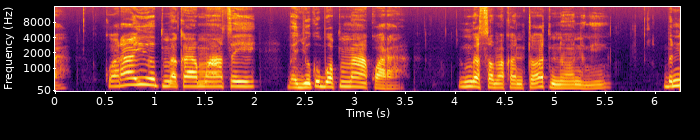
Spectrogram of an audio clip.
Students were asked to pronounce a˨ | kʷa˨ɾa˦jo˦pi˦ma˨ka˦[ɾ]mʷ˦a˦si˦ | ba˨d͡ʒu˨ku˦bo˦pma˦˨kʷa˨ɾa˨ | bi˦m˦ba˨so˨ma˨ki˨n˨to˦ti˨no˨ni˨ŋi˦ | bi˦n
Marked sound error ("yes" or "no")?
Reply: yes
